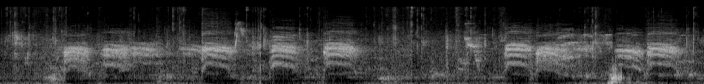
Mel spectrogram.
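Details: Crows calling noisily, with harsh, hoarse caws that carry bright overtones. They come in a steady series of short bursts, roughly one or two each second, across the whole stretch, over a faint background hum.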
